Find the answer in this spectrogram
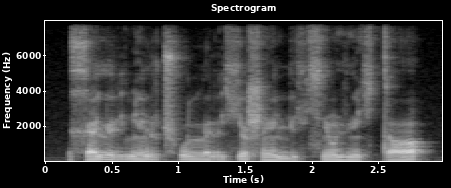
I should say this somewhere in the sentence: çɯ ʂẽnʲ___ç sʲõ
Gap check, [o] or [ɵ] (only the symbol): o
